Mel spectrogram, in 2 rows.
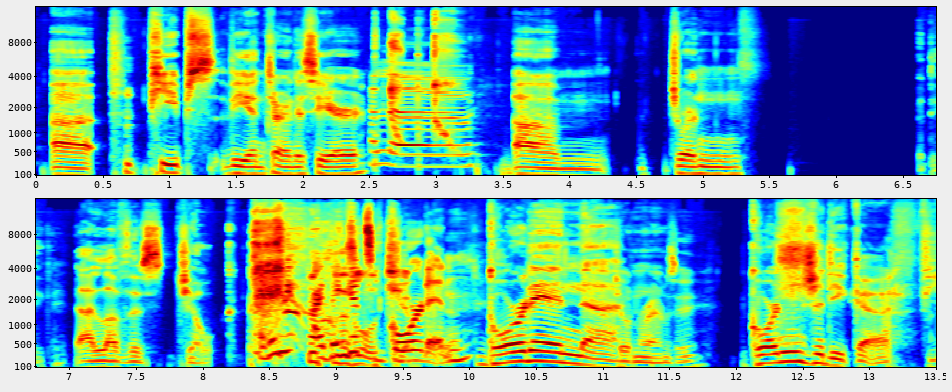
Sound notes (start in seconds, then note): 5.5 quietly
